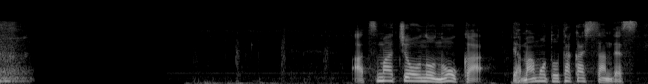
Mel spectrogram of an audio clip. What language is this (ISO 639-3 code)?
jpn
